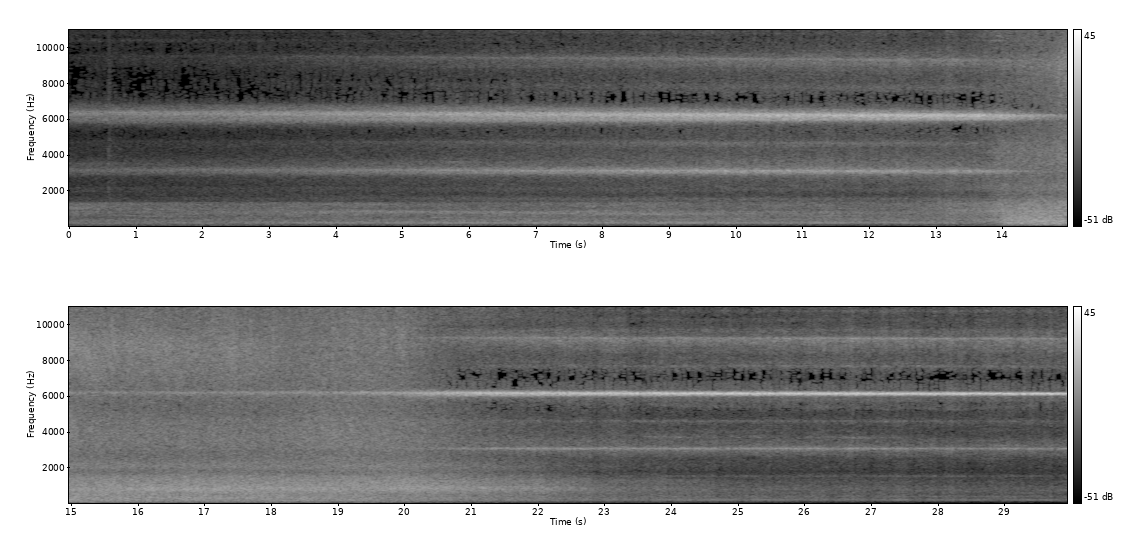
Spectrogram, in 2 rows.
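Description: E5 series Shinkansen train pulling in along the platform and slowing to a stop. Its rumble builds gradually, turns suddenly loud about halfway through as the front of the train comes alongside, then eases off as it slows.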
